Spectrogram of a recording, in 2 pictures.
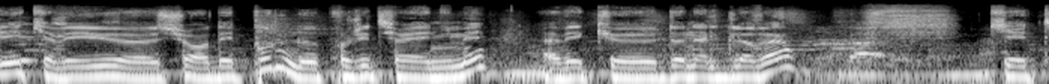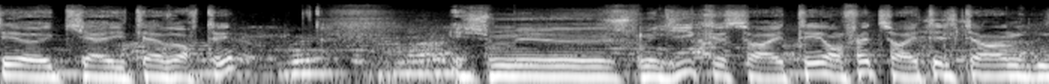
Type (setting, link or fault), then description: setting, busy venue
